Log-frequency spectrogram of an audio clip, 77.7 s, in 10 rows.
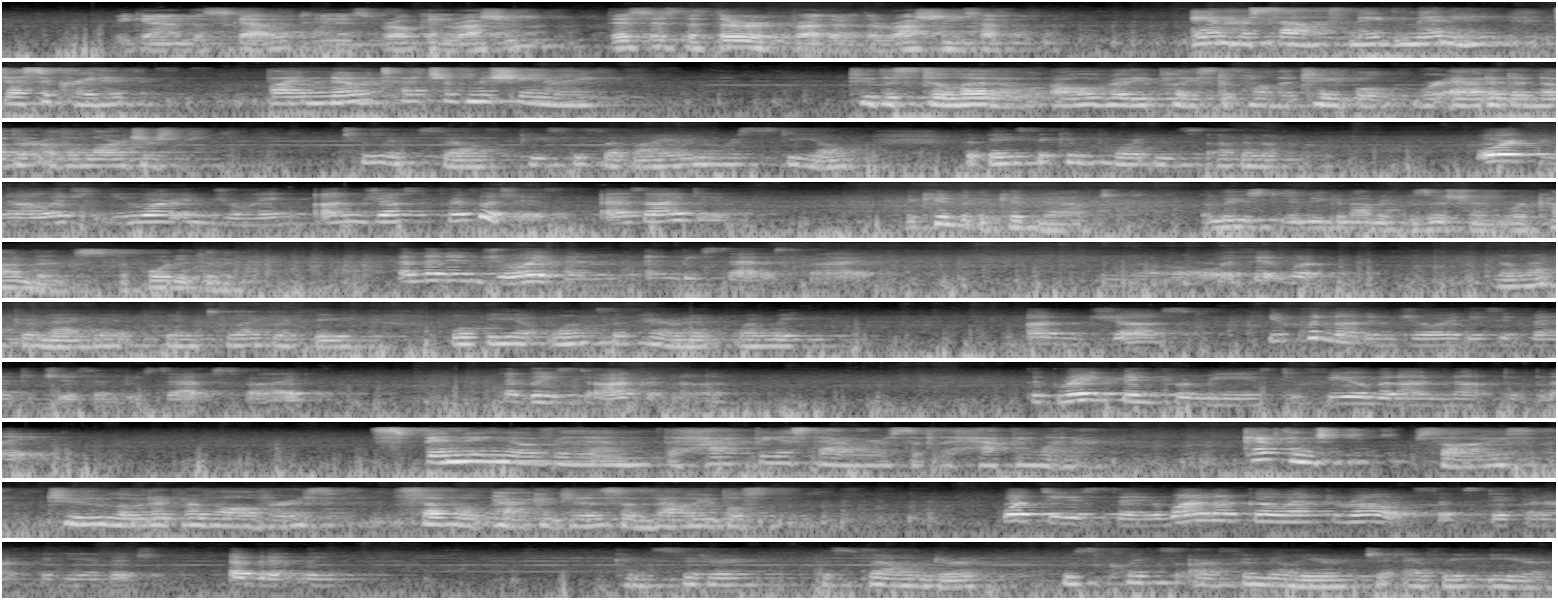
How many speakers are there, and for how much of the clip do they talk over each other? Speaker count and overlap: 6, no overlap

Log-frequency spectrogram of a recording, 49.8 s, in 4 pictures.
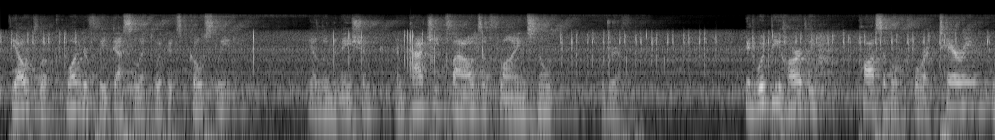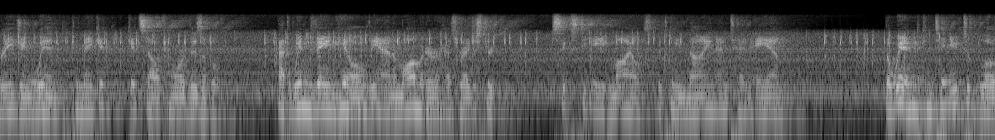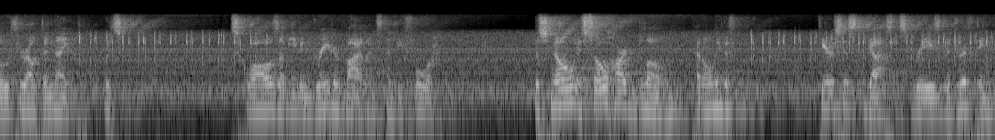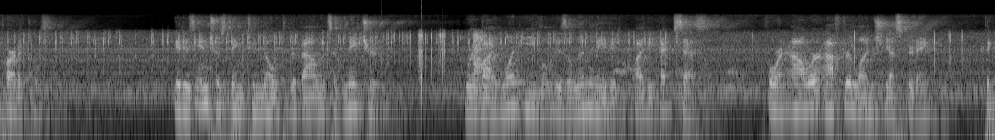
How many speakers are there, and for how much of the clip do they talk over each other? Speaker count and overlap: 1, no overlap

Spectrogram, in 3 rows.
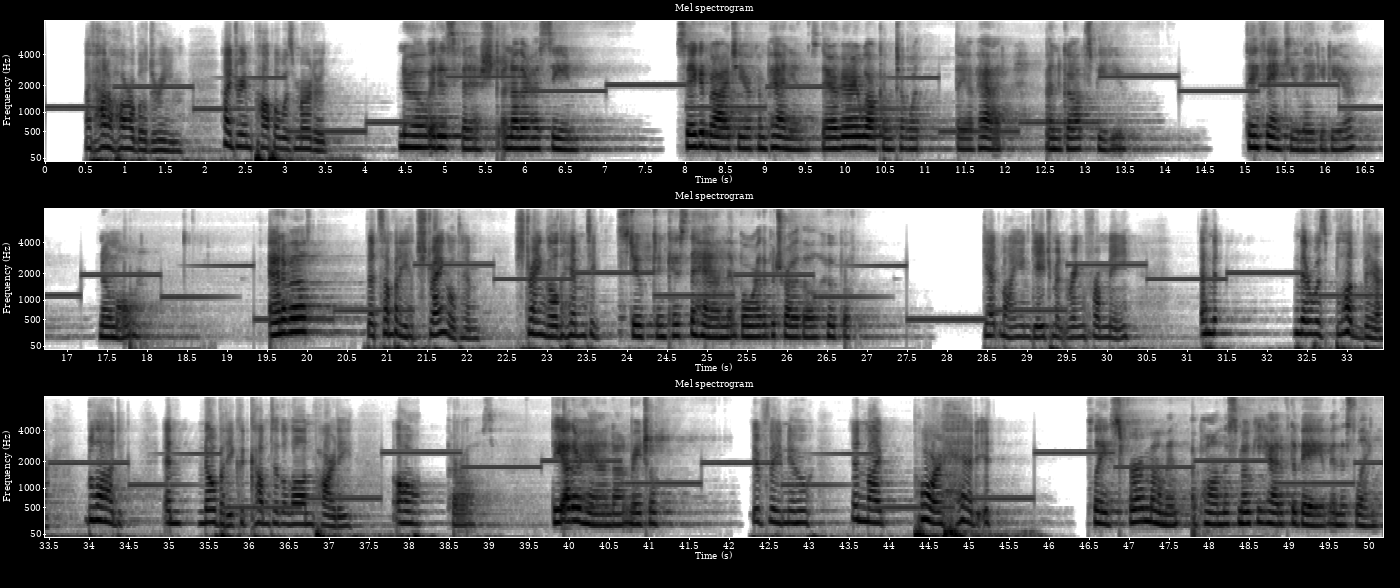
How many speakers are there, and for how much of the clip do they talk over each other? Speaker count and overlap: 2, no overlap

